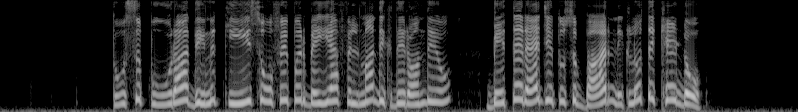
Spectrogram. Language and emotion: Dogri, angry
